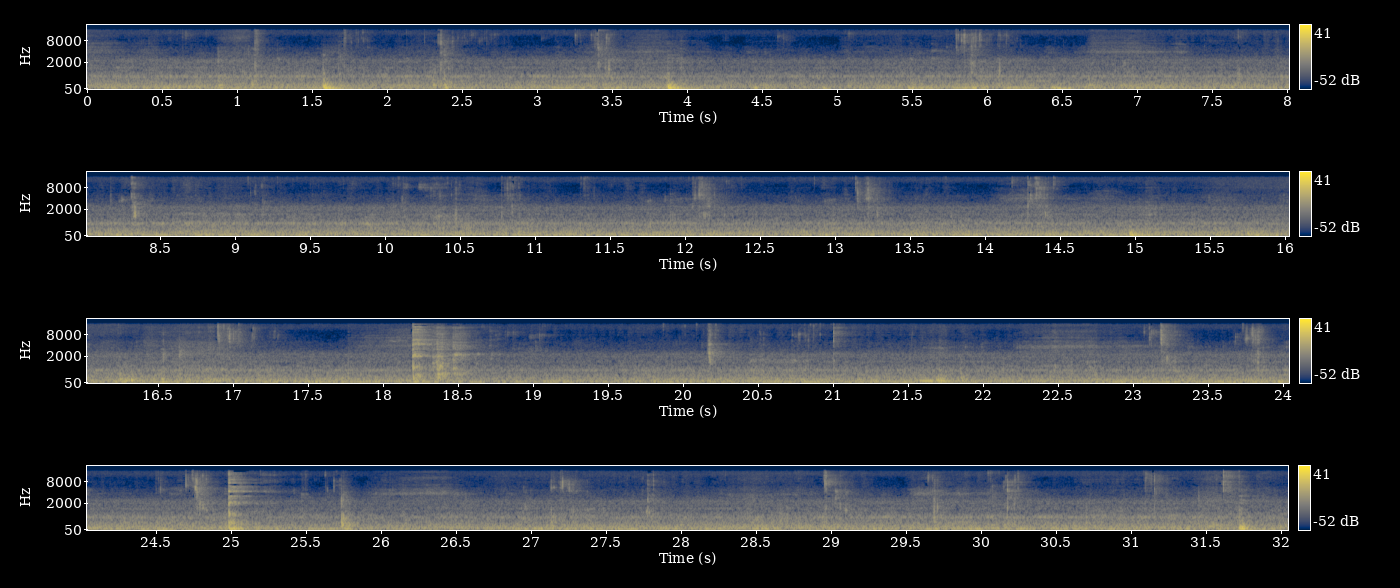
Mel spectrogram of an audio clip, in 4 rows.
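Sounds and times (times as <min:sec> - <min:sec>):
steady low hum: 0:00.0 - 0:32.0
chewing and wet mouth smacking: 0:00.9 - 0:03.7, 0:05.6 - 0:06.2, 0:07.6 - 0:09.4, 0:10.0 - 0:14.6, 0:20.1 - 0:21.2, 0:22.5 - 0:25.7, 0:27.0 - 0:28.0, 0:28.8 - 0:30.4, 0:31.0 - 0:31.8.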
